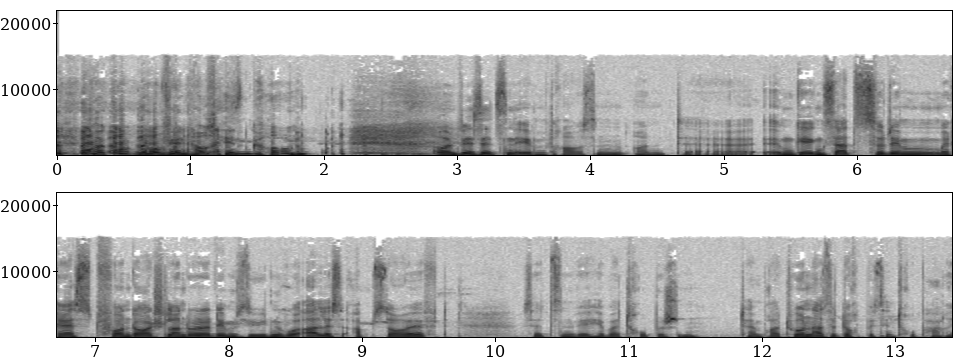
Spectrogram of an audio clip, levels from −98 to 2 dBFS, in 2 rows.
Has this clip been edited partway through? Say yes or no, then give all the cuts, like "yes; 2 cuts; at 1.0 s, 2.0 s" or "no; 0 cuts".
no; 0 cuts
